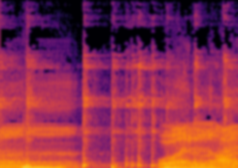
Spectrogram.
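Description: Hadroh al-Banjari ensemble: male vocalists singing sholawat into microphones over terbang frame drums with deep bass beats. About a second in, the music drops out briefly to a few light drum strokes, then the voices and drums come back in together.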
